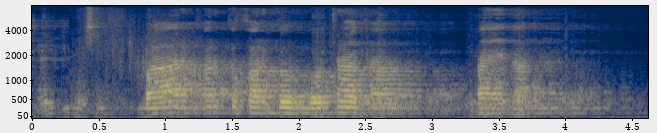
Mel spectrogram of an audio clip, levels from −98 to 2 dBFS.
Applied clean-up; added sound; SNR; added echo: neural separator model SepFormer DNS4.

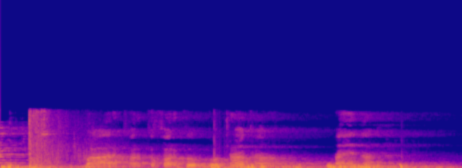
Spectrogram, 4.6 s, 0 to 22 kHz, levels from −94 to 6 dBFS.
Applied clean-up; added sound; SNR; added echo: none; Gunshot, gunfire; 11 dB; reverberation time 2.1 s.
